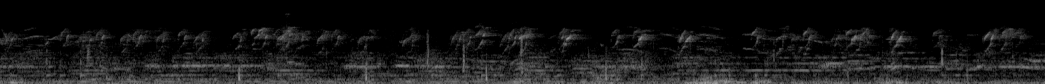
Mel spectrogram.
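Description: Many small birds chirping continuously, several short chirps a second, with a brief low rumble about seven seconds in.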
